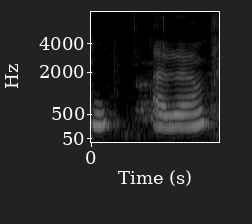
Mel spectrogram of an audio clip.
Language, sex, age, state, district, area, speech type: Bodo, female, 18-30, Assam, Kokrajhar, rural, spontaneous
